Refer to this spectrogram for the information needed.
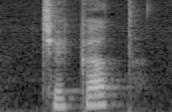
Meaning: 1. to wait 2. to expect
- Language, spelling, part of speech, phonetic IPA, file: Czech, čekat, verb, [ˈt͡ʃɛkat], Cs-čekat.ogg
